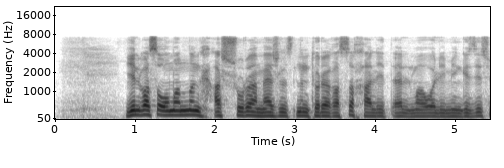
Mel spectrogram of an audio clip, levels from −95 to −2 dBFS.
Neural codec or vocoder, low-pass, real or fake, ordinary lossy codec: none; 7.2 kHz; real; none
